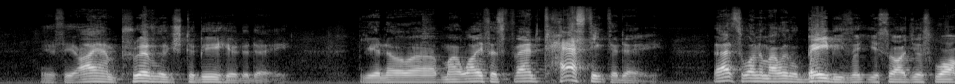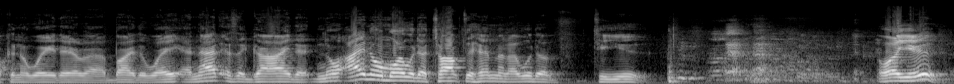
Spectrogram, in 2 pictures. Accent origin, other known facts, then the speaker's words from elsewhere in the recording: Glasgow, Scotland, United Kingdom; born there; I was born in Glasgow, Scotland.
